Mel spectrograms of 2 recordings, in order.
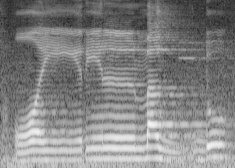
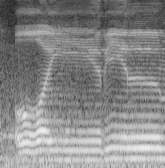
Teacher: gain itu tipis getarannya dan tidak berhembus dia sifatnya rukhwah rukhwah itu suaranya mengalir tidak terhenti tetapi bukan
